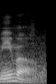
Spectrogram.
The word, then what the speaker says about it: Memo: here is the ZTE grand mimo or memo depending on how you'd like to pronounce it now initial reports did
